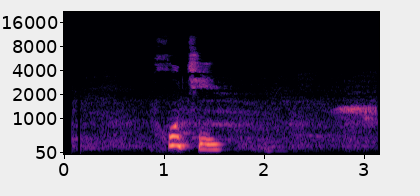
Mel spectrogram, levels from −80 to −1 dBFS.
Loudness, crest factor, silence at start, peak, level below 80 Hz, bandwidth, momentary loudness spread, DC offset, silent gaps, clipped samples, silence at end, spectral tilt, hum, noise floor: -30 LUFS; 22 dB; 0.9 s; -12 dBFS; -82 dBFS; 11 kHz; 26 LU; under 0.1%; none; under 0.1%; 0 s; -6 dB/octave; none; -55 dBFS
